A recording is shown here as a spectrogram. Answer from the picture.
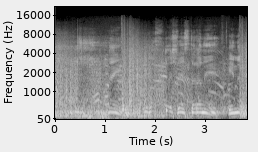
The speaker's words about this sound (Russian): Солдаты, казаки и ополченцы занимают боевые позиции. Выстрелы из ружей, артиллерийские залпы. Набережную мгновенно заволакивает дымом.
